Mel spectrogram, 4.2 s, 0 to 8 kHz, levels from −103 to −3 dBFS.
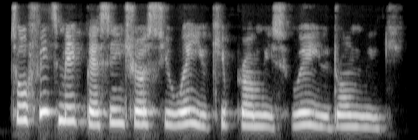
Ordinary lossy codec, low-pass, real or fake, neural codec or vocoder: none; 7.2 kHz; fake; codec, 16 kHz, 4.8 kbps, FACodec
